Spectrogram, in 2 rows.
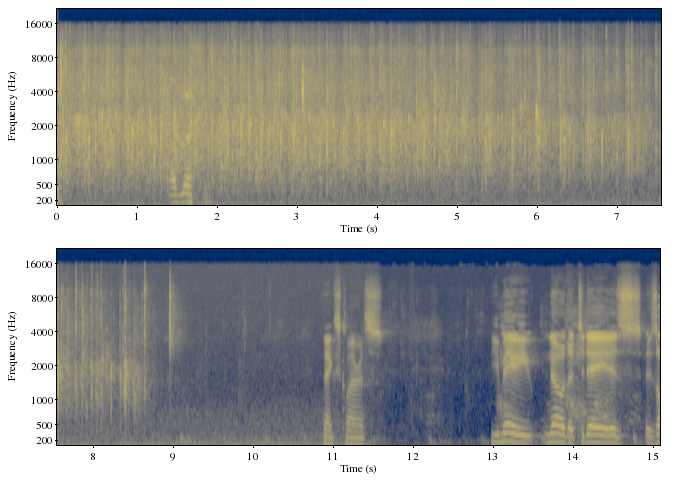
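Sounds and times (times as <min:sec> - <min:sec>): audience applauding: 0:00.0 - 0:09.1.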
